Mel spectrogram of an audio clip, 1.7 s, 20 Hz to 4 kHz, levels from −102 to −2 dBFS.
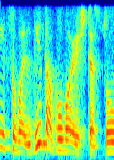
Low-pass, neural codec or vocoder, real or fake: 3.6 kHz; vocoder, 44.1 kHz, 128 mel bands every 256 samples, BigVGAN v2; fake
